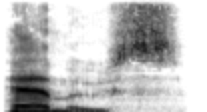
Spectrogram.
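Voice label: "hair mousse", British English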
